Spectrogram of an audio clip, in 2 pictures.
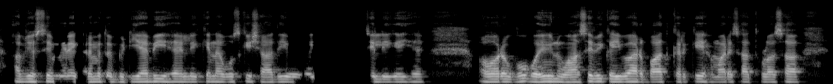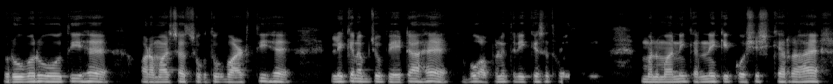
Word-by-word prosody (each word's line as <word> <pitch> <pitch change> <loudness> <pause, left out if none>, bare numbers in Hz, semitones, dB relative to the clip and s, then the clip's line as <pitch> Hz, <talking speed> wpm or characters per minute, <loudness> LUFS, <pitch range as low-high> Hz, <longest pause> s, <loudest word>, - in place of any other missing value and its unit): अब 130 -1 -2
जैसे 130 +1 +3
मेरे 130 +1 +2
घर 125 -1 -1
में 125 - 0
तो - - +1
बिटिया 125 +1 +2
भी 135 0 +2
है, 125 0 +2
लेकिन 125 +1 -2
अब 120 - 0
उसकी 120 +2 -2
शादी 120 -1 -1
हो 120 - 0
गई, - - -4 0.5
चली 125 0 0
गई 120 0 0
है 120 -1 -5 0.7
और 125 0 +5
वो 135 +3 +2
वहीं 130 +2 +5
न - - +1
वहाँ 115 -1 +3
से 140 +5 +3
भी 135 0 +2
कई 125 -1 +4
बार 125 -1 +4
बात 120 0 +3
करके 120 +2 0
हमारे 120 0 -1
साथ 120 +1 -2
थोड़ा-सा 120 0 +1 0.4
रूबरू 130 +3 +2
होती 130 +2 0
है 135 -1 +4 0.4
और 115 - 0
हमारे 115 +1 +2
साथ 130 - +2
सुख-दुख 120 +1 -6
बाँटती 110 +7 0
है। 130 -2 +1 0.4
लेकिन 130 +3 +1
अब 130 - -2
जो 130 +1 -2
बेटा 120 +3 +1
है, 140 +2 +3 0.2
वो 130 +5 -3
अपने 125 +1 -5
तरीके 125 0 -3
से 130 +1 -5
थोड़ा-सा 390 - -10 0.7
मनमानी 120 +2 0
करने 125 +1 0
की 130 0 -1
कोशिश 125 +1 -3
कर 120 - 0
रहा 125 0 0
है। 130 - +4
125 Hz, 210 wpm, -24 LUFS, 120-130 Hz, 0.7 s, और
